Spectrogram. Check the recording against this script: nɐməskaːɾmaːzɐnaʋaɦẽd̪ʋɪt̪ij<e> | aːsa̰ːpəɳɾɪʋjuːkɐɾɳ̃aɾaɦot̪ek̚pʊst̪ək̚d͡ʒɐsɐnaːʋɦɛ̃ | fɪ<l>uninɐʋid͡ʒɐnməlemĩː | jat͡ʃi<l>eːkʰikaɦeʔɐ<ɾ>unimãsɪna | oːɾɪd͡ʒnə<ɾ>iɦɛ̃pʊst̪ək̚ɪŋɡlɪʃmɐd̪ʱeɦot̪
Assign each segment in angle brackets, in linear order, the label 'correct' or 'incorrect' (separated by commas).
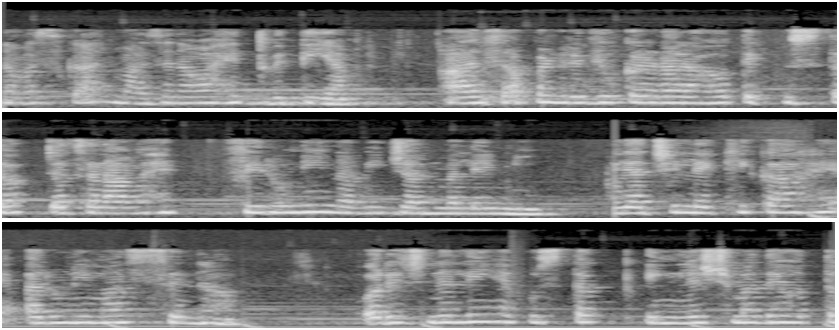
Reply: incorrect, incorrect, correct, correct, incorrect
